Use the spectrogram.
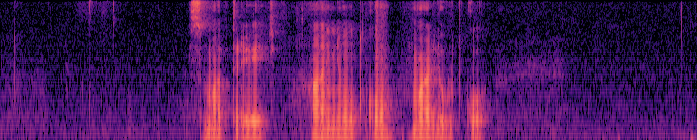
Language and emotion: Russian, neutral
